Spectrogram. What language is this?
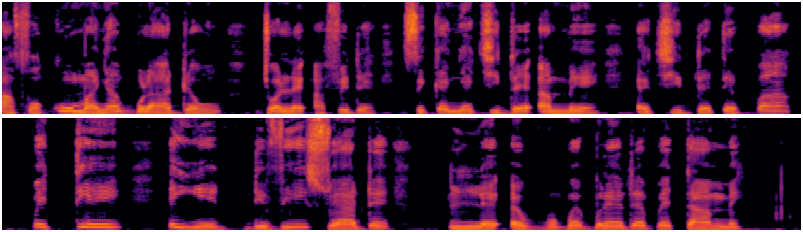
Ewe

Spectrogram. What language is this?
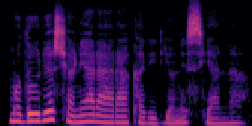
Kikuyu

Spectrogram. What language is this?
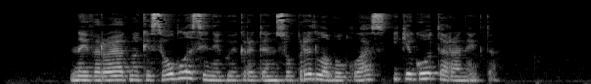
Macedonian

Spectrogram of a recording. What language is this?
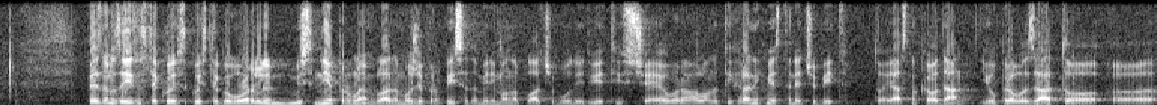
Croatian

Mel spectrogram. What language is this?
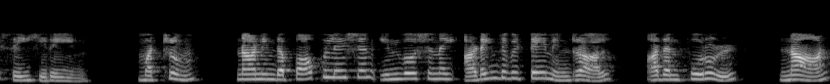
Tamil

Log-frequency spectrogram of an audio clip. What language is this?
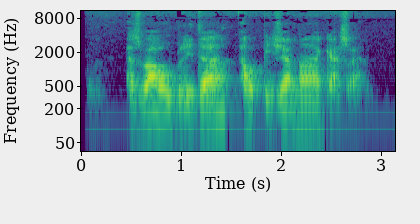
Catalan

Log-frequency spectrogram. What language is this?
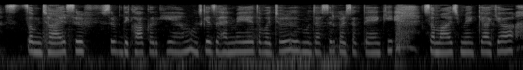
Urdu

